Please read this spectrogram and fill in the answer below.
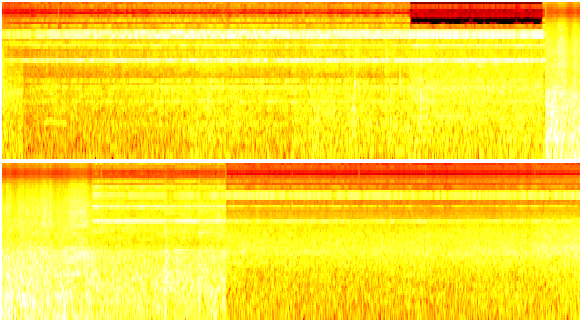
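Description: Train approaching with a high, steady multi-tone wheel squeal that grows louder. A loud rush of the train going by comes about eight seconds in, and the train sound cuts off abruptly about twelve seconds in, leaving quieter steady background noise.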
